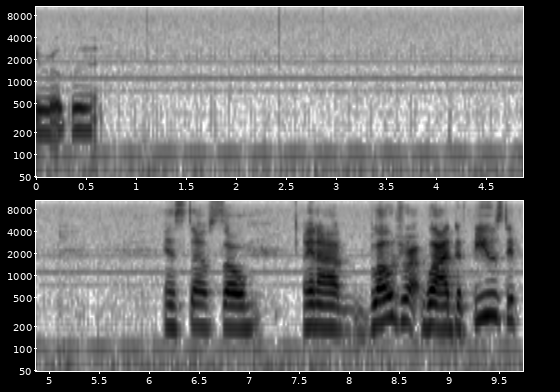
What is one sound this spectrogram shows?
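A young woman speaks casually, close to a microphone.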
